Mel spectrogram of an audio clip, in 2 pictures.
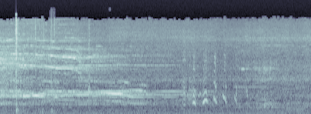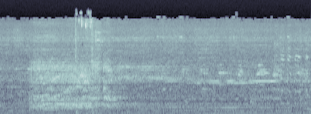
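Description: Eerie music and spooky sound effects playing from a Halloween animatronic's built-in speaker. Gliding tones are heard early on, and a louder, noisier passage of effects comes about seven seconds in.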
